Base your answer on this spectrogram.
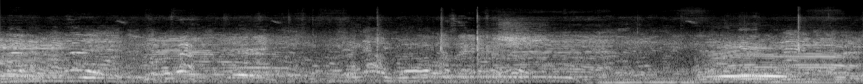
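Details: Cattle at the Jatirogo market in Tuban, amid a foot-and-mouth disease outbreak, low short lows scattered through a noisy, crowded scene of talking traders, ending in a louder, sustained moo near the close.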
